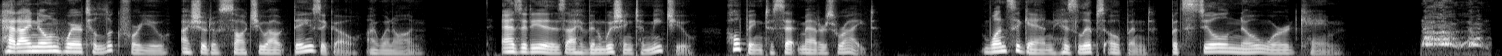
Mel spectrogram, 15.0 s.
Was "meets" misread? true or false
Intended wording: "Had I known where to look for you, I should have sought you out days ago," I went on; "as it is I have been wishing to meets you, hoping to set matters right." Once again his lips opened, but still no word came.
true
